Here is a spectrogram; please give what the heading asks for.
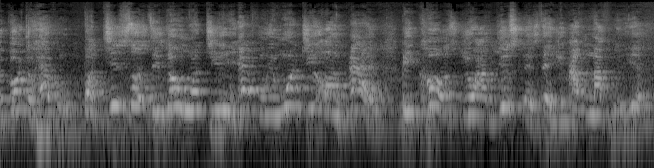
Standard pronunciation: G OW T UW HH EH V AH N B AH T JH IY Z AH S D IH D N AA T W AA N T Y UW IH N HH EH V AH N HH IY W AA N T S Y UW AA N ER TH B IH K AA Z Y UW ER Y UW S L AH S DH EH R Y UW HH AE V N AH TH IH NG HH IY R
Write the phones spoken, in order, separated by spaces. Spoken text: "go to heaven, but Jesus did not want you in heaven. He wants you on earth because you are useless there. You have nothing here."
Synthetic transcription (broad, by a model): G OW T UW HH EH V AH N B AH T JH IY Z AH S D IH D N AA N W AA N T Y UW IH N HH EH V AH N HH IY W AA N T Y UW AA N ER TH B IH K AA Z Y UW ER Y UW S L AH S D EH Y UW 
